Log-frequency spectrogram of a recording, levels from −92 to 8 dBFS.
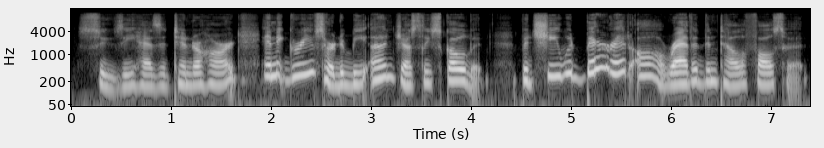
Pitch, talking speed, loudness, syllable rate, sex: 210 Hz, 195 wpm, -18 LUFS, 5.0 syllables/s, female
